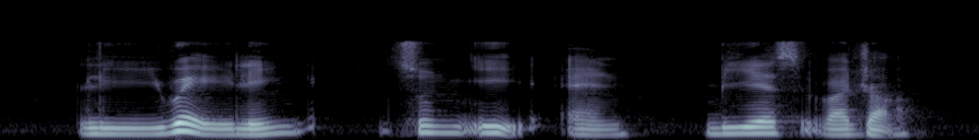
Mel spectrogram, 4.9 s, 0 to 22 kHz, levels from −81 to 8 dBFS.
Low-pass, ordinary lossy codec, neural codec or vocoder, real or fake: 7.2 kHz; AAC, 48 kbps; none; real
